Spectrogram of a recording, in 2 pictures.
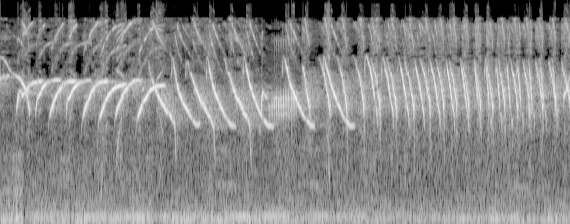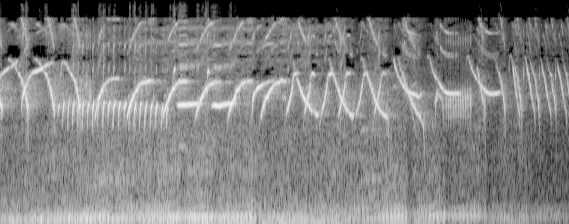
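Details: Canary song alternating between rapid chip trills and sweeping whistled slurs, with a steady flat buzzy tone in the middle before more fast, looping phrases.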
